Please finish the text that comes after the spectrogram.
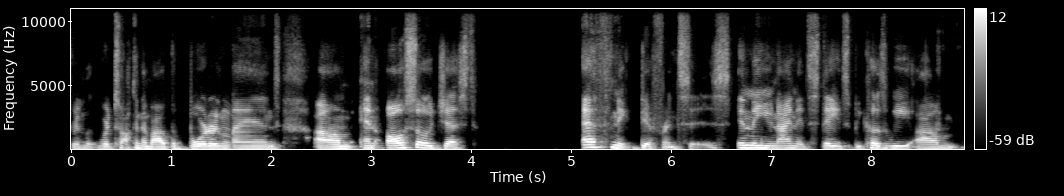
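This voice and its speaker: A woman professor speaking on an online panel, thoughtful and measured, with frequent "um" pauses as she works through her ideas. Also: sits low, darkish tone. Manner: thoughtful, many "um" pauses, stretches key words. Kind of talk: panel discussion remarks over video call.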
